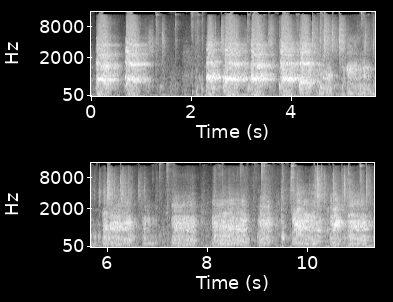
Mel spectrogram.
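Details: Excited Vizsla puppies bark and yip almost without pause, short shrill notes tumbling over each other in an uneven rhythm, loudness rising and falling throughout.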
